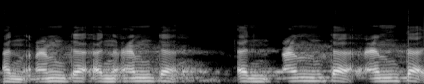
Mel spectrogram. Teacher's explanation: Nah, ini kadang-kadang ketika huruf ain itu kita pakainya pakai hidung. Jadi dengungnya dengung hidung, bukan dengungnya karena di alhalqi. Padahal ain itu dia tempatnya di halqi ya. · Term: ngirung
